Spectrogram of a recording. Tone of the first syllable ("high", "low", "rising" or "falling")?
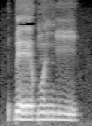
low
